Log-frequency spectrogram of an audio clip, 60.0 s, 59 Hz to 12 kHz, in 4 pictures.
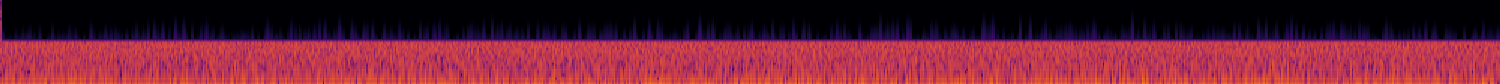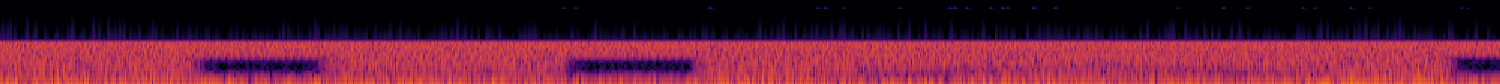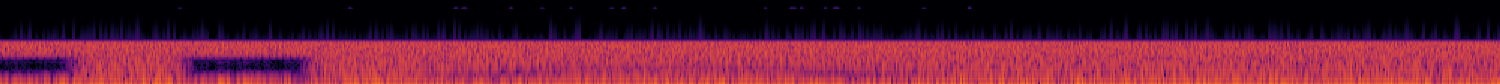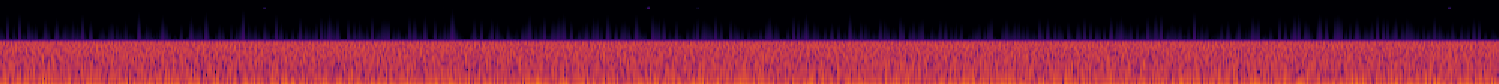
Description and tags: The word 'hello' in a black, bold font, run through AudioPaint 3.0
